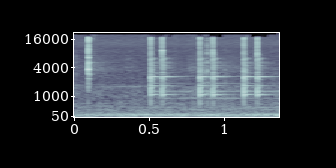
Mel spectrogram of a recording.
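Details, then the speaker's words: Known-good automatic transmission solenoid, plugs disconnected, bench-tapped with power from a meter tool on power and ground pins: crisp metallic clicks in quick pairs, showing it activates; the other solenoid gave no click and is bad. "So it's clicking. So that means it's working, it's activating, it's coming on and off, and it's doing the job."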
